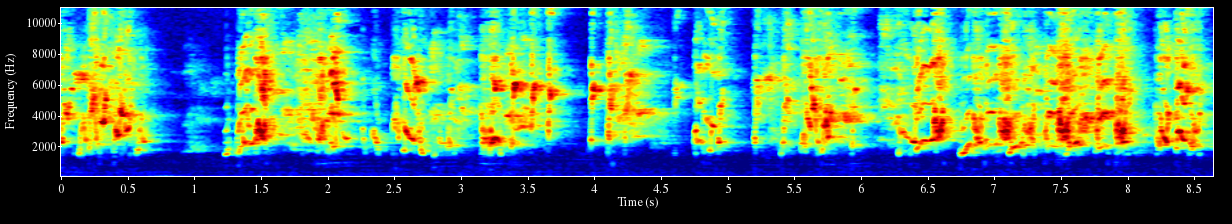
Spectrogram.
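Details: Ngeriwik trill of a lovebird, used as training for young or stalled birds; rapid scratchy chattering phrases, a pause near the first second, then long continuous bursts.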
